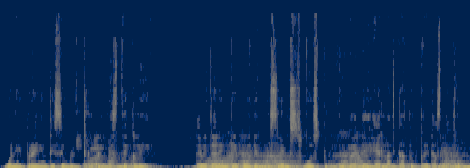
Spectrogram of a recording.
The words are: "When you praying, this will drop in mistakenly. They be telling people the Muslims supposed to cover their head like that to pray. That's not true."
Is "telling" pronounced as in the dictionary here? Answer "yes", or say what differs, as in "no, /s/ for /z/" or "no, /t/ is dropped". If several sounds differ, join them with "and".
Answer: yes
